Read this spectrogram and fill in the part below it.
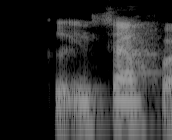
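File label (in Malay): "keinsafan", Malay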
